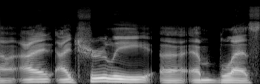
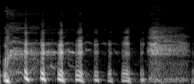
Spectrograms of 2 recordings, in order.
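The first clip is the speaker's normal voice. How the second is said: snicker snort; 9 semitones higher than usual. Real, not acted. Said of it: "called a snicker snort".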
